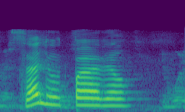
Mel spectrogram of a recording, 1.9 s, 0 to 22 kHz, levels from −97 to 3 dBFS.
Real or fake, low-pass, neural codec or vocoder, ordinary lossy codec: real; 7.2 kHz; none; none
